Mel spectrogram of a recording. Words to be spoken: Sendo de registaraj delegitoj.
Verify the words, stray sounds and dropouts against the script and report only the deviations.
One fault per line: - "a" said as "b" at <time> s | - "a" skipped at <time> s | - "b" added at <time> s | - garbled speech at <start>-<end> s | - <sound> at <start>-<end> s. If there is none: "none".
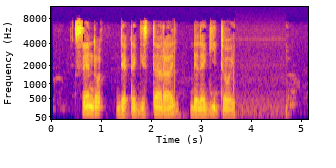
none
